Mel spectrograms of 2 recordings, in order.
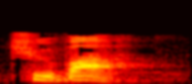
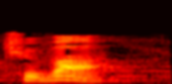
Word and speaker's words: teshuva: It's spelled, it actually is looks like teshuva, but it's pronounced tshuva.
